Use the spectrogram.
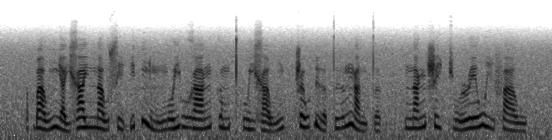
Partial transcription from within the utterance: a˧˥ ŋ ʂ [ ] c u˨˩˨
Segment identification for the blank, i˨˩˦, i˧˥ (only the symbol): i˨˩˦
